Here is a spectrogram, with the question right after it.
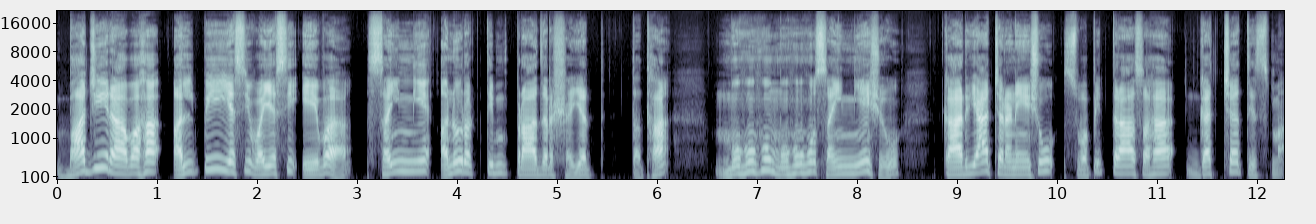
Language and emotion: Sanskrit, neutral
